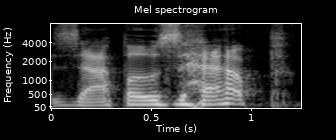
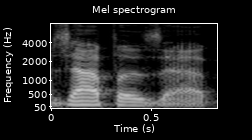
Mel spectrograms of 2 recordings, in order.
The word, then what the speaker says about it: Zappo Zap: Zappo Zap. It's spelled how it sounds.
